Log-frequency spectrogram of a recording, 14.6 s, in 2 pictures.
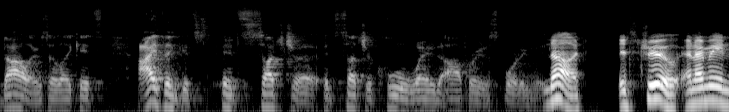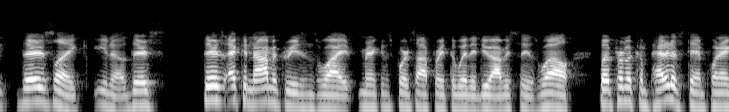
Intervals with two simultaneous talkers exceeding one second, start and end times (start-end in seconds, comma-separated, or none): none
